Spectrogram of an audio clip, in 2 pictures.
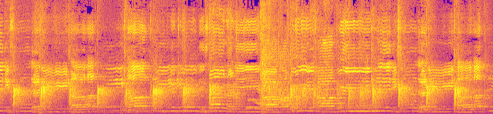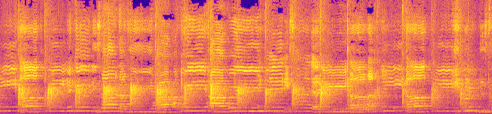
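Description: Women singing a traditional Ainu song together, with a steady percussive beat of about two to three strokes a second.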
